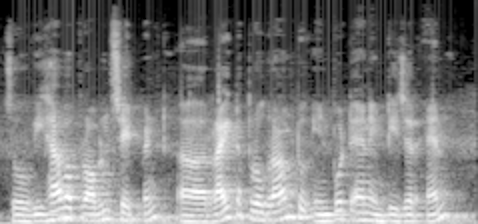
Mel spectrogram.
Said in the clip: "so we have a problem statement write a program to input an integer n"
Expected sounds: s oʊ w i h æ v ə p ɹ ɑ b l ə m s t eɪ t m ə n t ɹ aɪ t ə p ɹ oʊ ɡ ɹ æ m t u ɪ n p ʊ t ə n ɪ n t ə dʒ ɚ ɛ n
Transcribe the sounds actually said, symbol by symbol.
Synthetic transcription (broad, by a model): s oʊ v i h æ v ə p ɹ ɑ b l ə m s t eɪ t m ə n t ɹ aɪ t ə p ɹ oʊ ɡ ɹ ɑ m t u ɪ n p ʊ t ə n ɪ n t ə dʒ ɚ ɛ n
